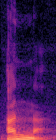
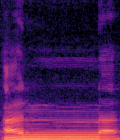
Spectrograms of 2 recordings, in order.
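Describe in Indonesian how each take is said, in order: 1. Bunyi sengau itu pendek dan biasa saja. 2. Bunyi sengau itu diucapkan panjang. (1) "tadinya adalah" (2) "cara membacanya adalah"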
